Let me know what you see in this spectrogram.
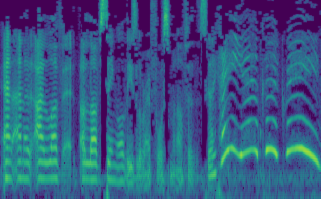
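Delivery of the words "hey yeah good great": very high, excited praise voice; cheerleader voice. Retold or imitated. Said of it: "find their inner cheerleader voice".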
